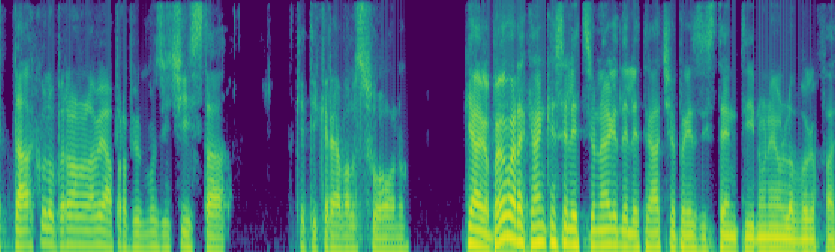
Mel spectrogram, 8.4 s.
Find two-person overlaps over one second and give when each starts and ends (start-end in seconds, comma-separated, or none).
none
